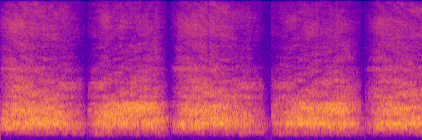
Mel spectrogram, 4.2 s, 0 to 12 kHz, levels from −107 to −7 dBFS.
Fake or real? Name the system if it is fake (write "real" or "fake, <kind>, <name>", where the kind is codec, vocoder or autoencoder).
real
